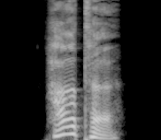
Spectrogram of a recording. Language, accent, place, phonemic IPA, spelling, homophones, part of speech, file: German, Germany, Berlin, /ˈhartə/, harrte, harte, verb, De-harrte.ogg
- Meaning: inflection of harren: 1. first/third-person singular preterite 2. first/third-person singular subjunctive II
